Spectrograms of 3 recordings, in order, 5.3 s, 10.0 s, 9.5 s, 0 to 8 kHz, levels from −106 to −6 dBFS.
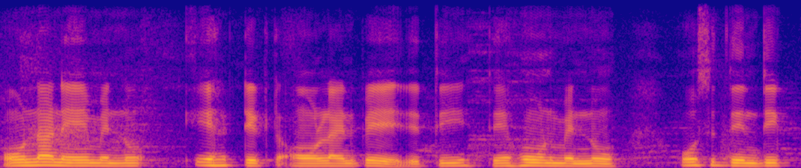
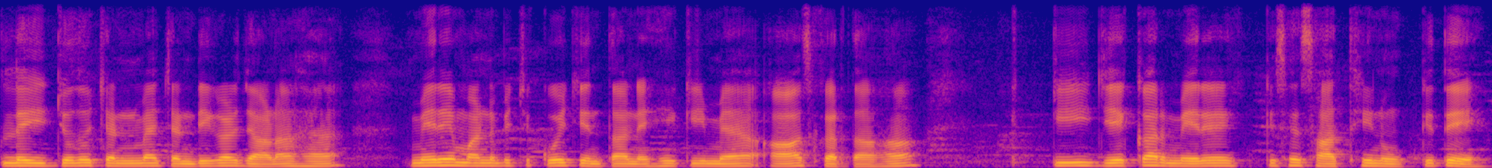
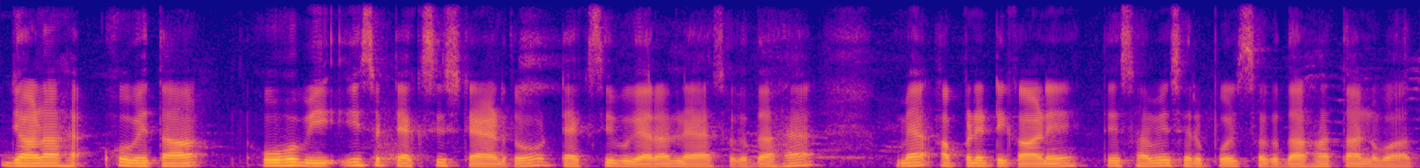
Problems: background sounds at intervals, background conversations at intervals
